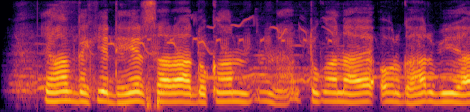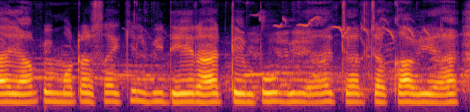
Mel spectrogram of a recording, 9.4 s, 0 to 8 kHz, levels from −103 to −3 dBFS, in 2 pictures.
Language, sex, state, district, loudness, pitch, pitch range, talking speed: Maithili, female, Bihar, Supaul, -19 LUFS, 190 Hz, 180-195 Hz, 155 wpm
